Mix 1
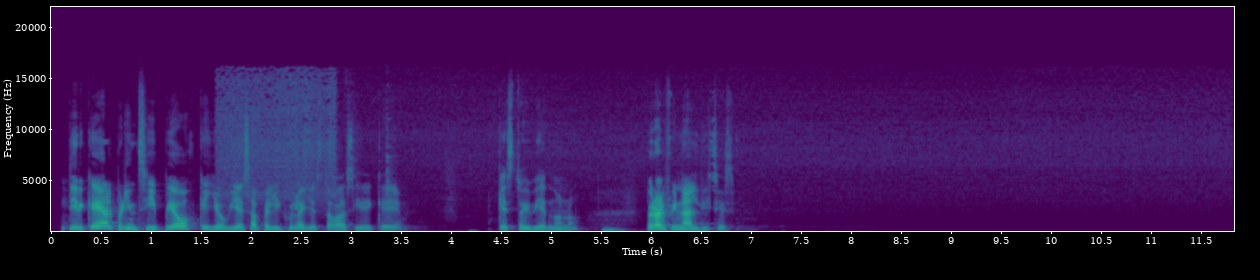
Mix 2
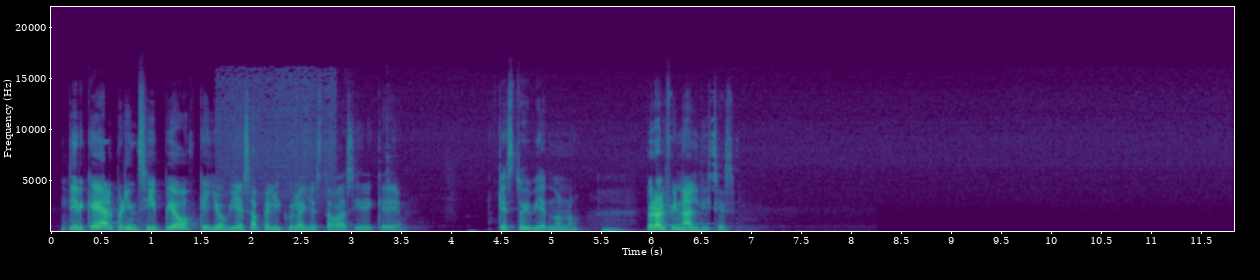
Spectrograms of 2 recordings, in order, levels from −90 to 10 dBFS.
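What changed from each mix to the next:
speech +8.0 dB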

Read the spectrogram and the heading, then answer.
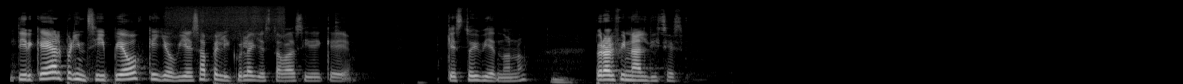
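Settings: background +3.0 dB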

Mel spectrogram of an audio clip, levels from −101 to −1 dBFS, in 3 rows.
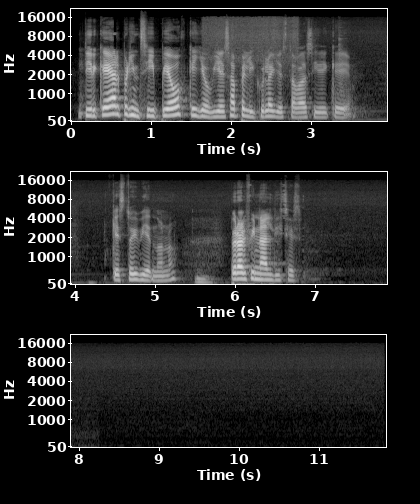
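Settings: speech: remove LPF 12000 Hz 12 dB/oct; background: remove passive tone stack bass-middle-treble 10-0-10

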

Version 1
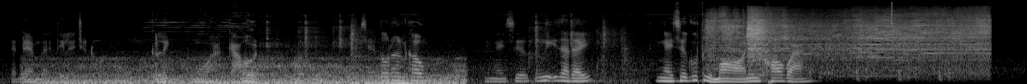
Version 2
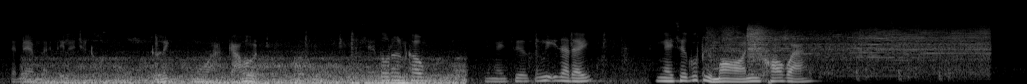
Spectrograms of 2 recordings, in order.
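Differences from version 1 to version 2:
first sound: remove running mean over 11 samples; second sound -5.0 dB; master: add air absorption 390 m

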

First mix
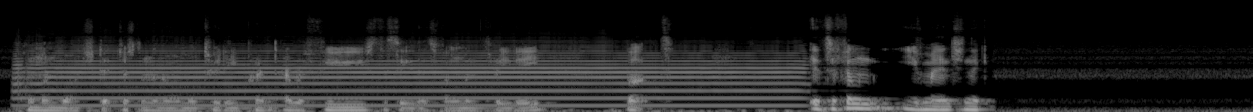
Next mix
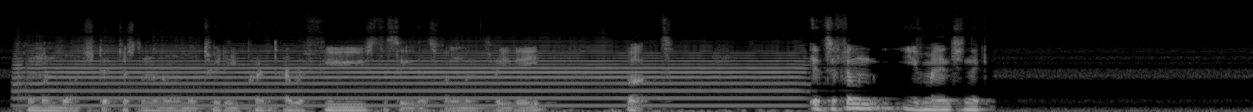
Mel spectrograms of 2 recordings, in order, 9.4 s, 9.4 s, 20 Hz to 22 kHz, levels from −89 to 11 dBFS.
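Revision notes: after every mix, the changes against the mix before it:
none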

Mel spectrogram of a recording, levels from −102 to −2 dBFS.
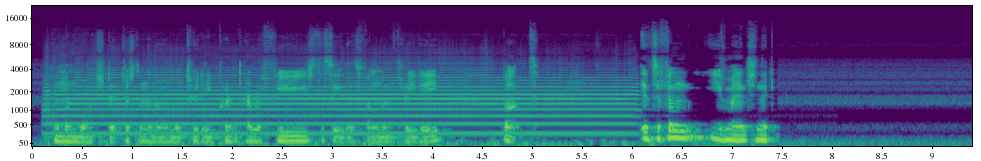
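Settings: speech +8.0 dB; background +7.5 dB

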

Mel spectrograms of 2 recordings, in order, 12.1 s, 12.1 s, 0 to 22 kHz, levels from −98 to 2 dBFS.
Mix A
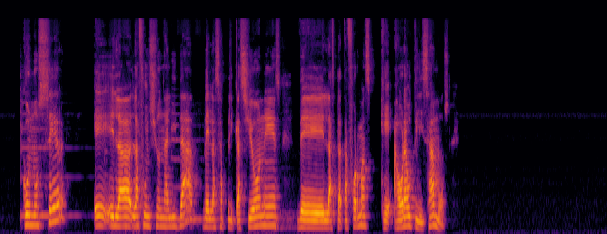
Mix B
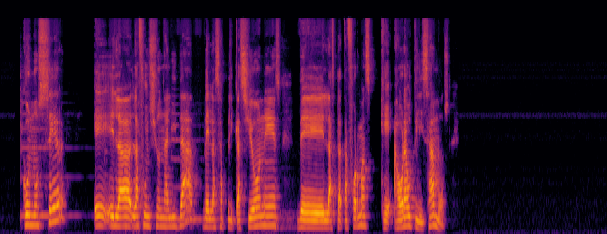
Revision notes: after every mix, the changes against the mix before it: master: add high shelf 3100 Hz +10.5 dB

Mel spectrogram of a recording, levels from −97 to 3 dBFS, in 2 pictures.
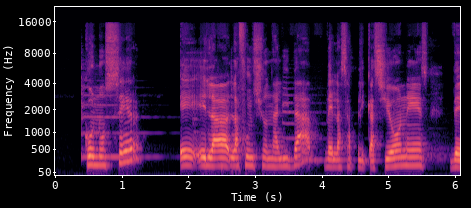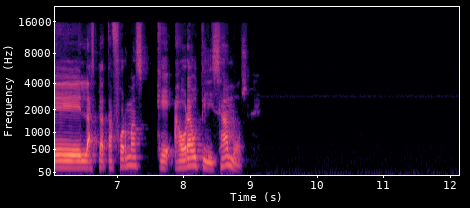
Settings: speech -4.5 dB; background: add resonant high-pass 490 Hz, resonance Q 4.1

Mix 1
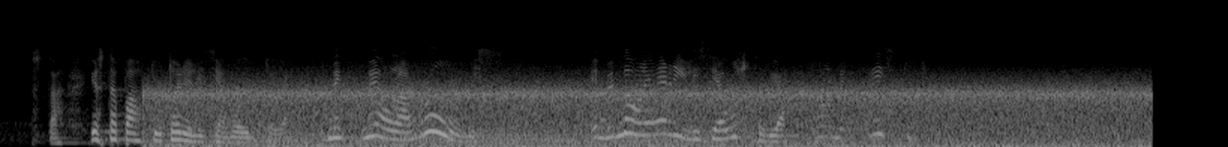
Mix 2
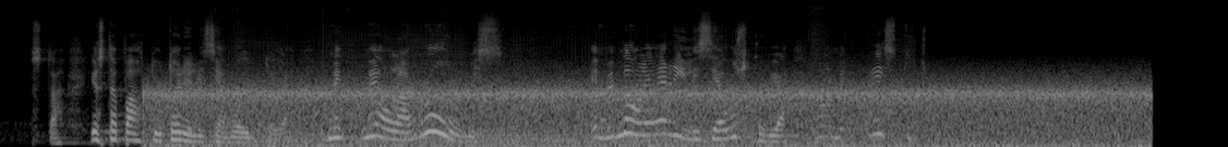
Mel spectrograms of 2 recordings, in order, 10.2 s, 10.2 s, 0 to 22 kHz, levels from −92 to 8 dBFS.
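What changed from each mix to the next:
master: remove air absorption 450 m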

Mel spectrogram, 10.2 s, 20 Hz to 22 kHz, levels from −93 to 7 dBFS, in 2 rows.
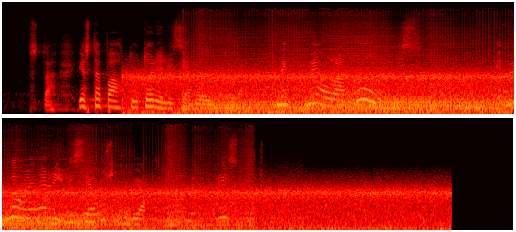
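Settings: second sound +11.5 dB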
